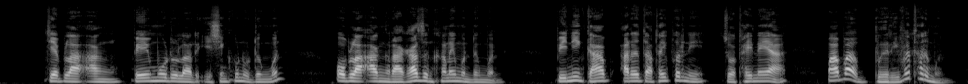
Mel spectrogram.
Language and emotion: Bodo, disgusted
